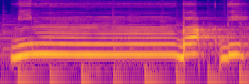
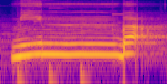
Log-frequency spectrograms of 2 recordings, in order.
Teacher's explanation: Mim ba'di, di situ ada nun sukun bertemu dengan ba. Nun sukun itu harus diganti dengan suara mim. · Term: iqlab, iklab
